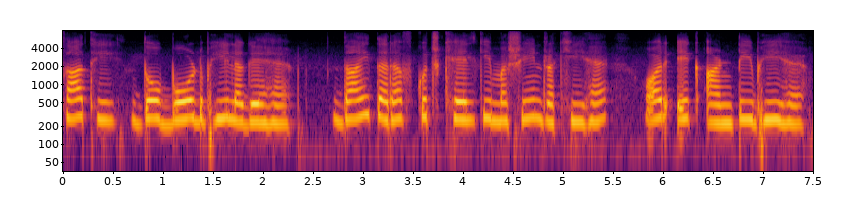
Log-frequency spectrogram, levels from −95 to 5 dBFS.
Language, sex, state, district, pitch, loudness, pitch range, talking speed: Hindi, female, Jharkhand, Ranchi, 260 Hz, -15 LUFS, 240-270 Hz, 160 wpm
